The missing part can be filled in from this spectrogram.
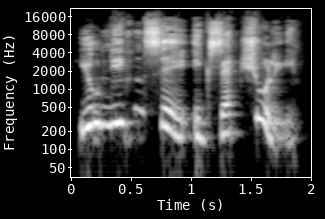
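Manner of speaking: high correcting Queen voice; Queen correcting Alice's word; Queen remarking. A narrator's reading. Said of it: "the Queen remarked".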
